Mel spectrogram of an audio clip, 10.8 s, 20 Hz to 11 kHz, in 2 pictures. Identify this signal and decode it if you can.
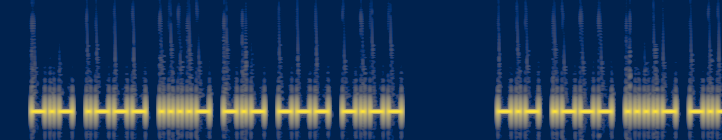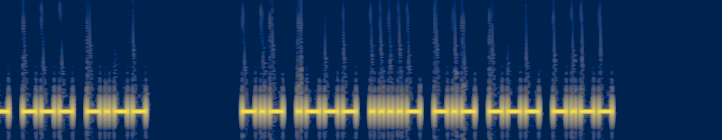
Morse code, heard as a keyed tone, about 34 wpm, 700 Hz. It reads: KJ4KOY KJ4KOY KJ4KOY
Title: USA Call Signs - 6 Characters - Repeated 3x - 35wpm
